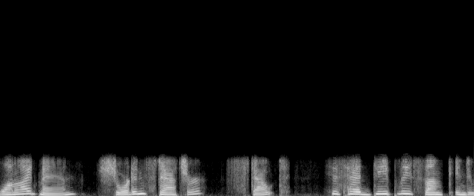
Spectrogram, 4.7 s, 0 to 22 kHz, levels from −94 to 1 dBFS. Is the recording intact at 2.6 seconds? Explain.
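No, Opus voice compression runs throughout, 2.6 s included: a very low-bitrate narrowband SILK coding, consistent with roughly 6 kbps, removes everything above 4.3 kHz, leaving the speech muffled, hoarse and slightly robotic.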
